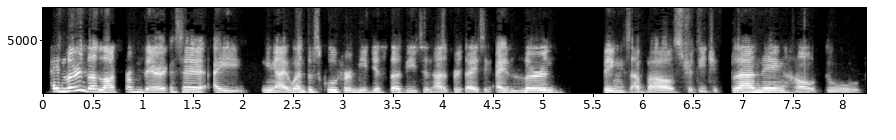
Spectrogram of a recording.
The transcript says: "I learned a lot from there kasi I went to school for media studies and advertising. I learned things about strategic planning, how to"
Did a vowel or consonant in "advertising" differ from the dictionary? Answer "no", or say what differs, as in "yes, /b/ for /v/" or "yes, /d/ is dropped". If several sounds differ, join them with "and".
yes, /s/ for /z/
